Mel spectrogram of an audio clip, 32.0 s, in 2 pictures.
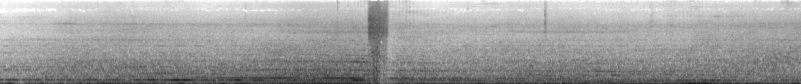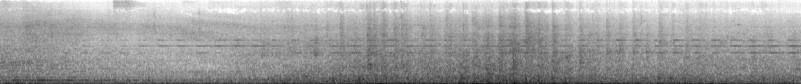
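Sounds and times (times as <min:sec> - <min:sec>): diesel locomotives rumbling: 0:00.0 - 0:32.0
short sharp hiss: 0:07.4 - 0:07.8.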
